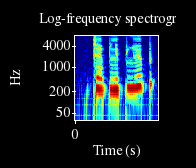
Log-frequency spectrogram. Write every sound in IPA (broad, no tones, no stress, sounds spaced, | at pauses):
k ɛ p lʲ ə p ʎ ʏ p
